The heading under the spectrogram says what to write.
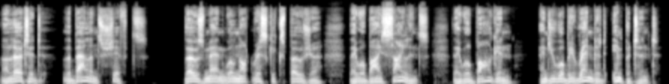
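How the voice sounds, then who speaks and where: A male narrator plays an imperious, heavyset older detective from an audiobook mystery. The voice is very low and a little husky, recorded dry. He is formal, measured and sure of his authority. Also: lively intonation, dry recording. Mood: calm, certain.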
